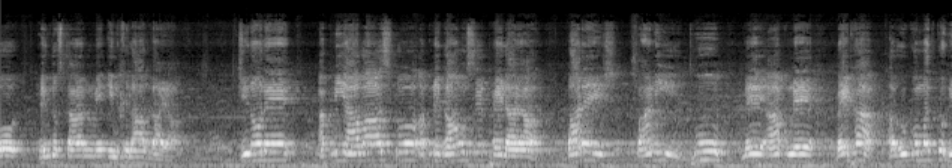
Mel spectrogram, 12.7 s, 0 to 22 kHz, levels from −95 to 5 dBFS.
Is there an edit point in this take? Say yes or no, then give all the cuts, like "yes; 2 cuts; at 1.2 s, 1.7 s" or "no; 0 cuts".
no; 0 cuts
